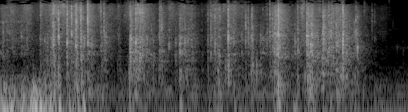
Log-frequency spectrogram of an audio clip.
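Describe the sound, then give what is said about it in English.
An envelope is opened with paper crinkling and tearing, a dense run of crackly rustles broken by brief pauses. “Let me open this envelope.”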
